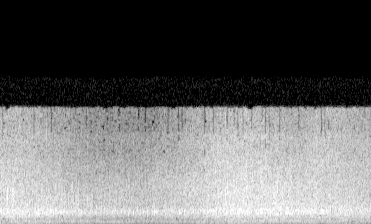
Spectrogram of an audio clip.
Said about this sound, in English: There seems to be no end in sight to the rush of cars on Milada Horáková Avenue in Prague, one of the main arteries leading through the Czech capital. It is a day when temperatures are soaring to record highs.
